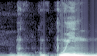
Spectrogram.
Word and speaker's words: Nguyen: Nguyen, like Gwyn. Nguyen Plenty. Yeah, that sounds right. Nguyen Plenty.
